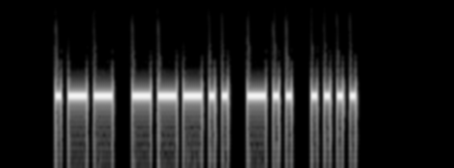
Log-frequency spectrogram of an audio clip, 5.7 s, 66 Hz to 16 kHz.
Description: Morse code, heard as a keyed tone, about 15 wpm, 700 Hz. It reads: W8DH
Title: USA Call Signs - 4 Characters - Repeated 2x - 15wpm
